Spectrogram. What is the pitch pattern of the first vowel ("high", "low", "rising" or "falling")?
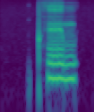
high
